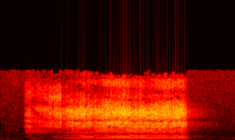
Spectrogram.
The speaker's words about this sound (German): Eine Biene. Und das hört man nachts im Schlafzimmer hier? Eine Fliege.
